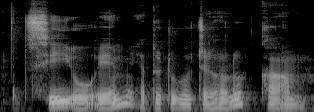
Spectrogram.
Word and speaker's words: come: COME কাম মানে আশা। COME শেষে ই আছে, COM এতটুকু উচ্চারণ হলো কাম।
